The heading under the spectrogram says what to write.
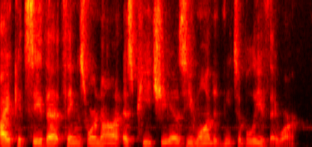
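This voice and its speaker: With an American accent, a woman speaks at a very deep, low pitch against a quiet background. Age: 60s. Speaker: author and caregiving speaker. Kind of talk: interview. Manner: halting, many repeated words.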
